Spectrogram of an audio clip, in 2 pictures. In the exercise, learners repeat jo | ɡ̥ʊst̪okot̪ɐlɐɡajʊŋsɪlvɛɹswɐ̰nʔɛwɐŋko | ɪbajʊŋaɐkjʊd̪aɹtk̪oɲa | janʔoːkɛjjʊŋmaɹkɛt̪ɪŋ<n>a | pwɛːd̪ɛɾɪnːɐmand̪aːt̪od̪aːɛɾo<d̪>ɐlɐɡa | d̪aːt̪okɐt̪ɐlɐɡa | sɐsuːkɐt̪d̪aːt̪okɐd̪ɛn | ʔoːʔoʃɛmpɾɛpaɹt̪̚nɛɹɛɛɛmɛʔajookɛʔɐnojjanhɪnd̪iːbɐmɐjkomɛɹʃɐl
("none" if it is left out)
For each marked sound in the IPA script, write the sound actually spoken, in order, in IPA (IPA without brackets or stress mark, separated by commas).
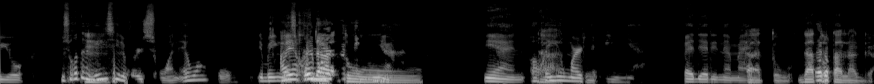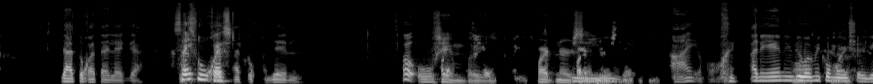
ɲ, t̪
